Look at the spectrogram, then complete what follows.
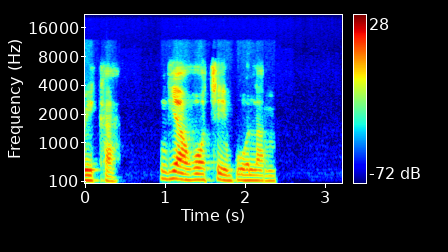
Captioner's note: speaking in a Nigerian language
